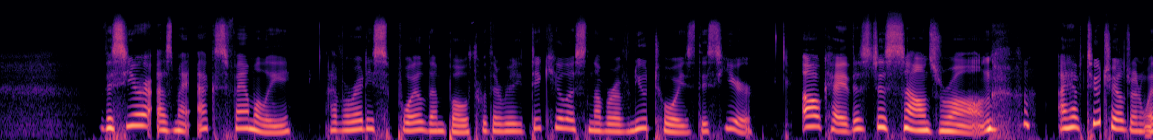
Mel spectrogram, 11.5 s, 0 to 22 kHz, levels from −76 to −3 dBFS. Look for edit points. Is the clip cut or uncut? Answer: cut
